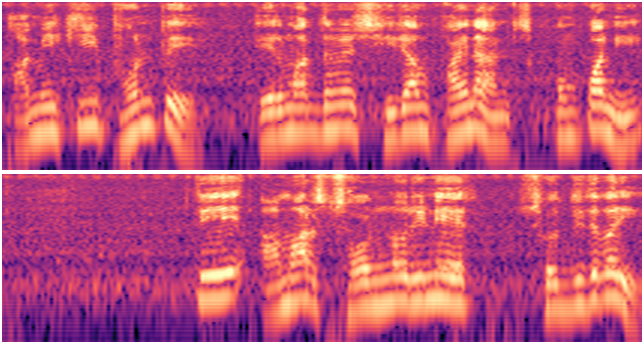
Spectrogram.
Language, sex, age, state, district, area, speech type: Bengali, male, 45-60, West Bengal, North 24 Parganas, urban, read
